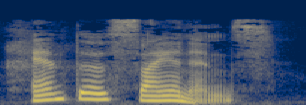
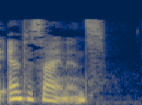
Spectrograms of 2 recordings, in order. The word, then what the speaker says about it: anthocyanins: I would say anthocyanins. – Oh, yeah, no, that's totally anthocyanins.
